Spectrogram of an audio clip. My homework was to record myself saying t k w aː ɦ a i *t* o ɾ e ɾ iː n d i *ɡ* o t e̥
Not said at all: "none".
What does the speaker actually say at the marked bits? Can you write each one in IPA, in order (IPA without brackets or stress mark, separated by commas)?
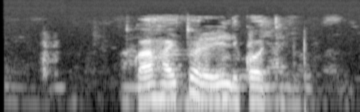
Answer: t, k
